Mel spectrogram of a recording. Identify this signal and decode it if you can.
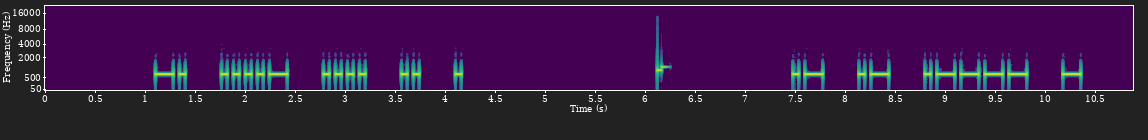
Morse code, heard as a keyed tone, about 20 wpm, spaced as for 14 wpm, 700 Hz. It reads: N4HIE AA1T
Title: 062 Lesson 11g - Letter h - Call Signs 20wpm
